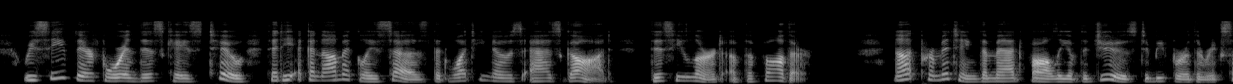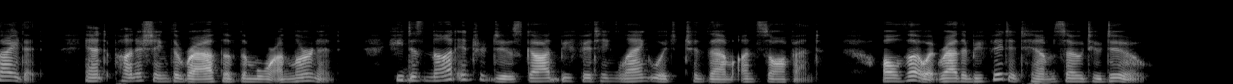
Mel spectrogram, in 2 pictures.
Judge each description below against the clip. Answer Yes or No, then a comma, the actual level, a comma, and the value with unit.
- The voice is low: No, medium, 145 Hz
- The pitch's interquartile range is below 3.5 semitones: No, average, 4.7 semitones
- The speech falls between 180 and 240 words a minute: No, average, 145 wpm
